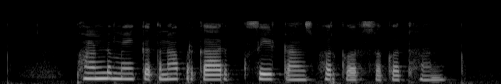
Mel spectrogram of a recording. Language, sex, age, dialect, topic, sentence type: Chhattisgarhi, female, 31-35, Northern/Bhandar, banking, question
